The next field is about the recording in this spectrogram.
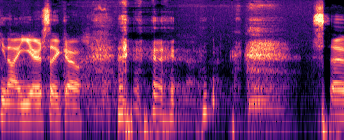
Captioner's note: laughter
